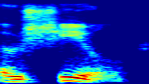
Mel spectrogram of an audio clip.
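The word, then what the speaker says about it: O'Siadhail: great contemporary irish poet michael o'sheal o apostrophe s-i-a-d-h-a-i-l pronounced she'll he's a friend of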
